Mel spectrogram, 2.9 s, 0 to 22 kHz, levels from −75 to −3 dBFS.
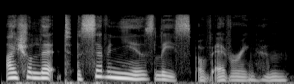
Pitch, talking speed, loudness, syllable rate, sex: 165 Hz, 185 wpm, -20 LUFS, 5.1 syllables/s, female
